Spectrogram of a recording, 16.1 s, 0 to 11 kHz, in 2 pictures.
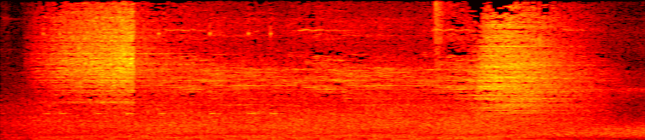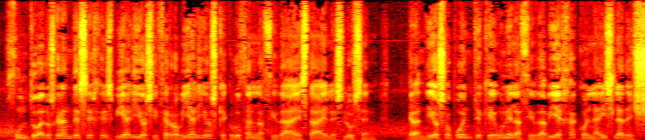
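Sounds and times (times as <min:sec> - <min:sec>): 
metro train rumbling: 0:00.0 - 0:16.1
high hissing: 0:00.4 - 0:09.1
speech: 0:08.2 - 0:16.1.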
